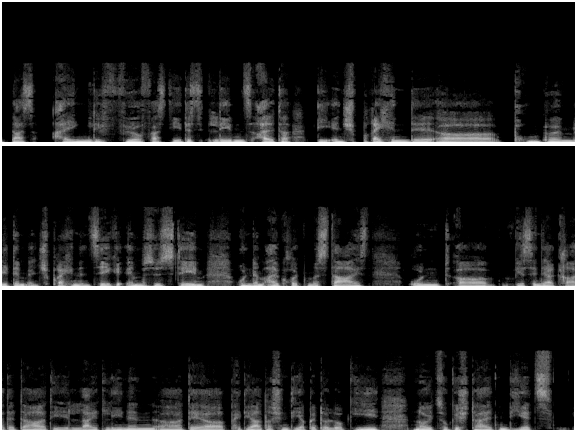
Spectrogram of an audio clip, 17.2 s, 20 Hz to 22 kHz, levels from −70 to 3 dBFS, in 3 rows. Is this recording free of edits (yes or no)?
yes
